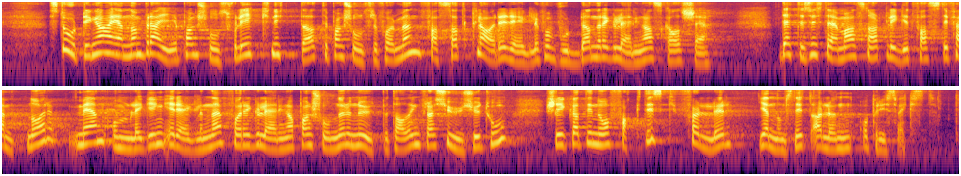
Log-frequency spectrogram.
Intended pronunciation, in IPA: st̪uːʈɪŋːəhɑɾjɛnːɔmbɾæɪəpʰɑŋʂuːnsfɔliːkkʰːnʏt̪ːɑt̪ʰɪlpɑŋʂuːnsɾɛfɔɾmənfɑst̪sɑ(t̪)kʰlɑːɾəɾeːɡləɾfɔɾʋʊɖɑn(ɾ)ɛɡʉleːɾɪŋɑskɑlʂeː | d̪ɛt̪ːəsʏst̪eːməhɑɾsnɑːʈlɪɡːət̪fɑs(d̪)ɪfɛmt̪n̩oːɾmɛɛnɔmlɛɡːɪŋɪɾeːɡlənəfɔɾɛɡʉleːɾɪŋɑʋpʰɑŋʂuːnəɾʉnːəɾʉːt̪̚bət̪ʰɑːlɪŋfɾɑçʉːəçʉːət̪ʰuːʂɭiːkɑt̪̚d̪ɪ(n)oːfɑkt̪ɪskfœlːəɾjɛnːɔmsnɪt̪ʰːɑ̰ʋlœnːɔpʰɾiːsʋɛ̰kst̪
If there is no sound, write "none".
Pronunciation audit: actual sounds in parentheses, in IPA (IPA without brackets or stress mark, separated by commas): t̪, ɾ, t̪, n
